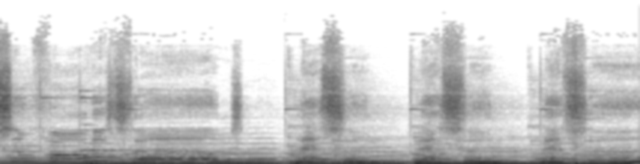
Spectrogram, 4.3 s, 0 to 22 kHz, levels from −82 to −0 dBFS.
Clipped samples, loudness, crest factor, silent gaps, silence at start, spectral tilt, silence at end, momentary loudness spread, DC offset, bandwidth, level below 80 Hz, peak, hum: under 0.1%; -19 LUFS; 12 dB; none; 0 s; -5.5 dB/octave; 0 s; 3 LU; under 0.1%; 19.5 kHz; -28 dBFS; -6 dBFS; none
